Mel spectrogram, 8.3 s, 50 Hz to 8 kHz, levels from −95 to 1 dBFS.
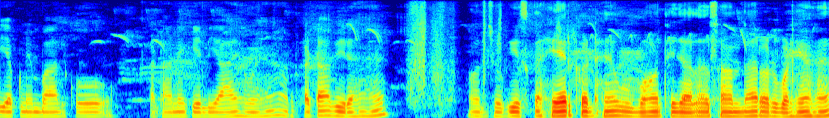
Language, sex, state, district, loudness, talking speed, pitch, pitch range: Hindi, male, Chhattisgarh, Kabirdham, -21 LUFS, 210 wpm, 110 Hz, 105-115 Hz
